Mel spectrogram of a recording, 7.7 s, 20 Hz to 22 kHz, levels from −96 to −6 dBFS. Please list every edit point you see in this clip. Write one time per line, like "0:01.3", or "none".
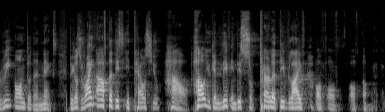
0:03.8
